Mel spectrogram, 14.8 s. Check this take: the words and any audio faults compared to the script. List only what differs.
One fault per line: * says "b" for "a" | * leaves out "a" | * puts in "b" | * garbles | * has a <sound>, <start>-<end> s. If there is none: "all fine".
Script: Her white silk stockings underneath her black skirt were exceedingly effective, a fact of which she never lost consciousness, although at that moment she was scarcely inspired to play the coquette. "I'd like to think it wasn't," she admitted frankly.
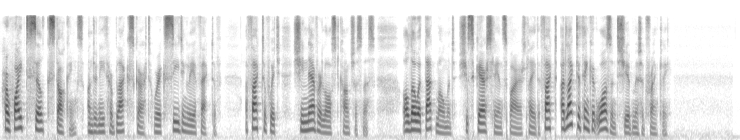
* leaves out "was"
* leaves out "to"
* says "fact" for "coquette"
